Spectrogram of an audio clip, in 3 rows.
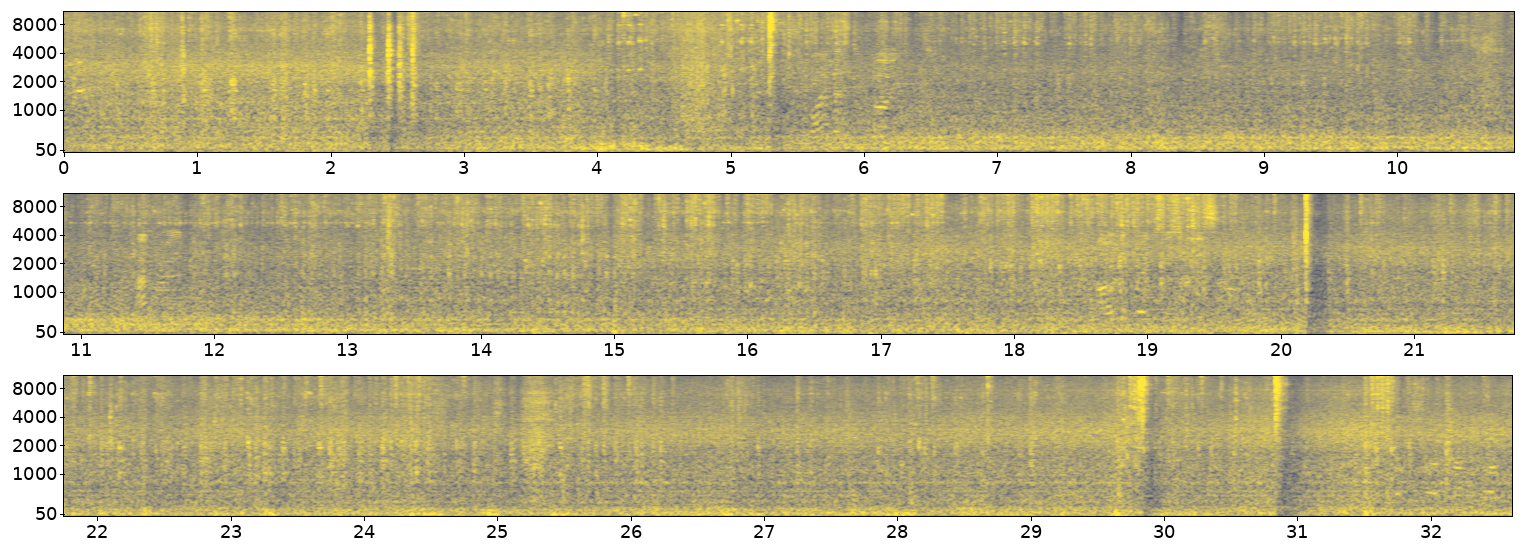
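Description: Flight-deck noise of a McDonnell Douglas MD-11F freighter on its landing roll: a steady, loud rumble of engines, airflow and wheels on the runway, swelling in the low end about four seconds in.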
